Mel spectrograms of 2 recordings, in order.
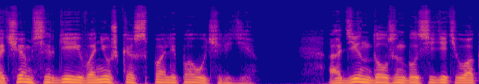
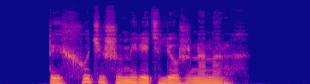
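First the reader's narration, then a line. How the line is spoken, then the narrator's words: Plain question. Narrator (Russian): спросил Сергей Ванюшку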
